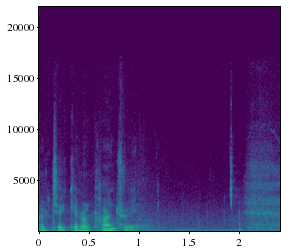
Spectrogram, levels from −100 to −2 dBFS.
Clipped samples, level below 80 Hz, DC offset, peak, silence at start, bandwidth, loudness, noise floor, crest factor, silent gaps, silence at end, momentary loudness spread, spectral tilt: under 0.1%; -56 dBFS; under 0.1%; -20 dBFS; 0 s; 11 kHz; -42 LUFS; -62 dBFS; 22 dB; none; 0 s; 24 LU; -6 dB/octave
